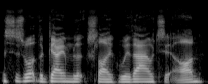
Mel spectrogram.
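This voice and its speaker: A man's voice: mid-range voice, a little fast, a bit bright, dry recording. A man giving casual, conversational commentary while playing a video game.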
